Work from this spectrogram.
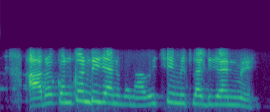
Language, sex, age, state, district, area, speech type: Maithili, female, 45-60, Bihar, Sitamarhi, rural, conversation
